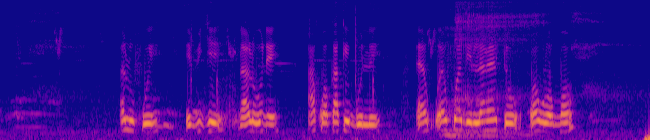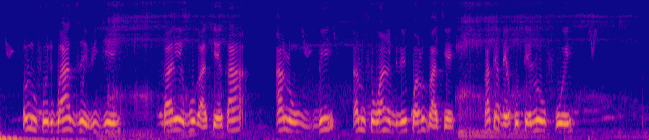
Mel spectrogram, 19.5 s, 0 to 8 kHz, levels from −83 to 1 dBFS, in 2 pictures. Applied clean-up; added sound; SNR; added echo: none; Breathing; 15 dB; none.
